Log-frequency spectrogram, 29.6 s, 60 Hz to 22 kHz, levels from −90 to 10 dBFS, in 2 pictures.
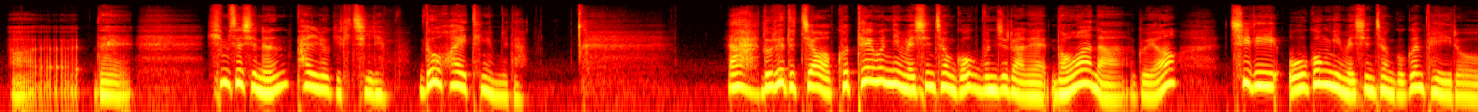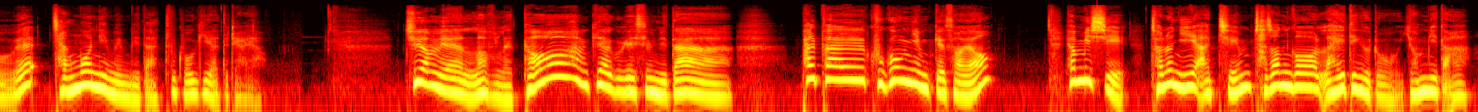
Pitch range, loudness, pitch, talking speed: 145-240 Hz, -14 LUFS, 190 Hz, 200 characters per minute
